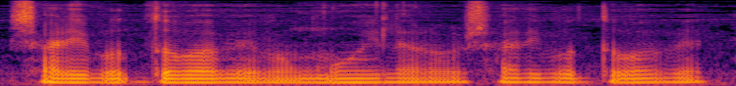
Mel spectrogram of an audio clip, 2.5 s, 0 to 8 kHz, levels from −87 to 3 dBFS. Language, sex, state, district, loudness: Bengali, male, Tripura, West Tripura, -18 LUFS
